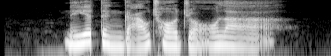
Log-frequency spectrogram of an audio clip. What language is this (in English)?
Cantonese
